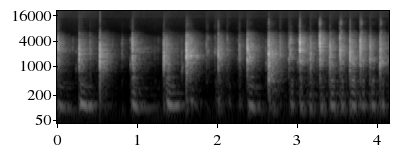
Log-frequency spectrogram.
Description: HAMBONE 17-L.wav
